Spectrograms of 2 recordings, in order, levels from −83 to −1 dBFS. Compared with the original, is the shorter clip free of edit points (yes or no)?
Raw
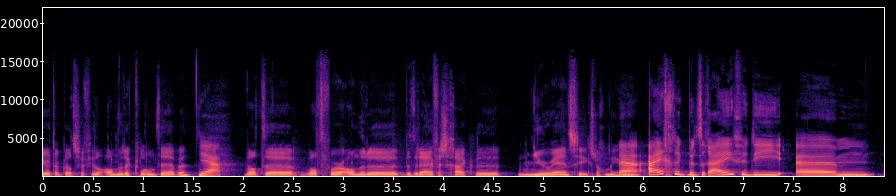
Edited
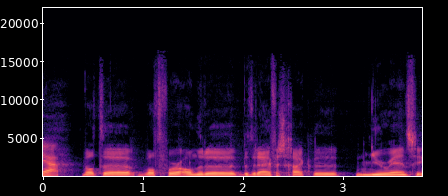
yes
